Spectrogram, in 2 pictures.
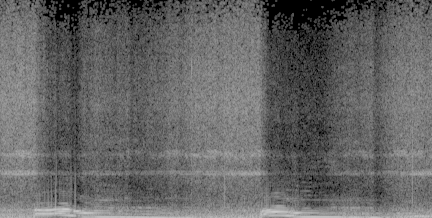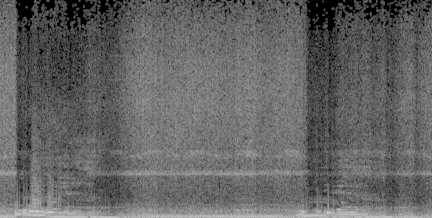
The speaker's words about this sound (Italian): perché vi facciamo sentire una dopo l'altra tre tigri che però sono tutte del Bengala, e il fatto che siano tutte del Bengala parlano chiaramente lo stesso dialetto. Esatto. Ecco. Esatto. Allora sentiamo Bagheera, che è un esemplare maschio.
